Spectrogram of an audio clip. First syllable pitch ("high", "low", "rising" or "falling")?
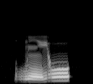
low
